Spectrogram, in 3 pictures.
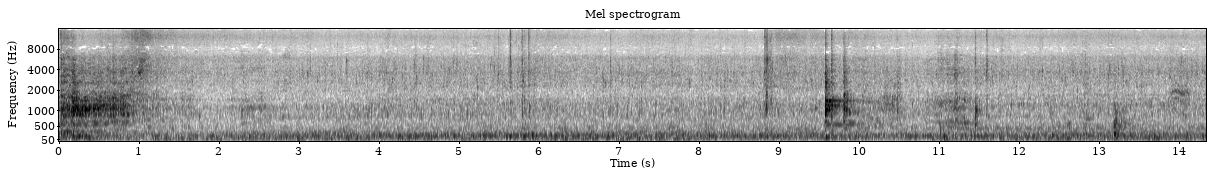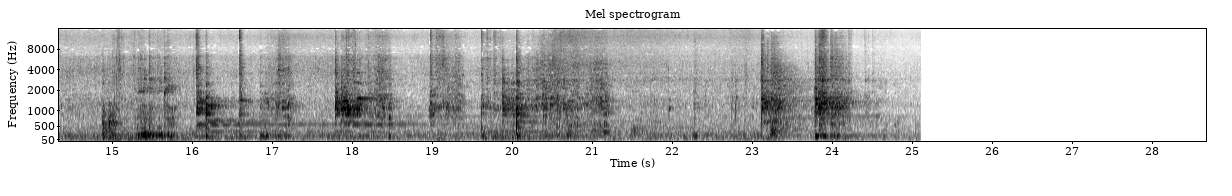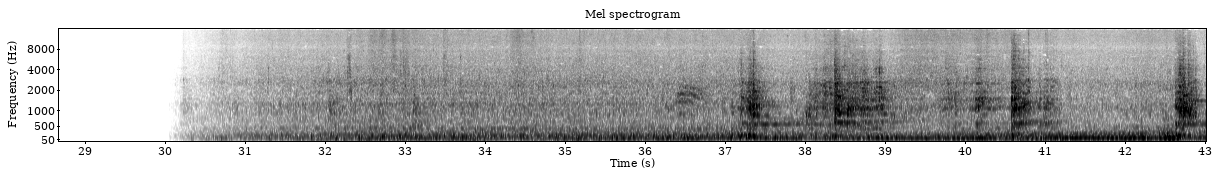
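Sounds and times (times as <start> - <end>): metal ladle scraping a pot: 0.0 - 1.4, 9.6 - 11.6, 15.0 - 21.5, 37.0 - 41.4, 42.5 - 43.0
food hissing in a pot: 0.0 - 3.0, 8.8 - 12.2, 16.8 - 22.8, 31.1 - 37.2, 38.3 - 42.6.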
